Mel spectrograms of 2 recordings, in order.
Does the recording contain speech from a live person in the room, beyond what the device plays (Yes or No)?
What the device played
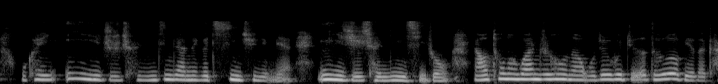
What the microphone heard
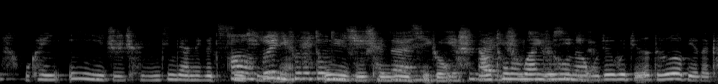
Yes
